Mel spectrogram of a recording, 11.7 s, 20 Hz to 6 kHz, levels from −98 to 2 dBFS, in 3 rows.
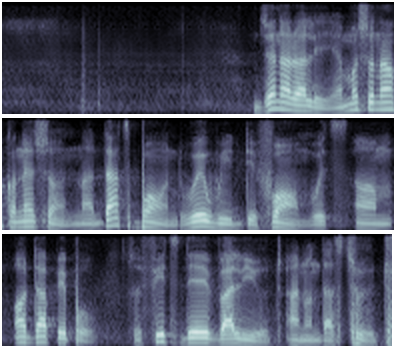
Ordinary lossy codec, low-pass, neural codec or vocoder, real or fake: none; 5.4 kHz; codec, 24 kHz, 0.9 kbps, DualCodec; fake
